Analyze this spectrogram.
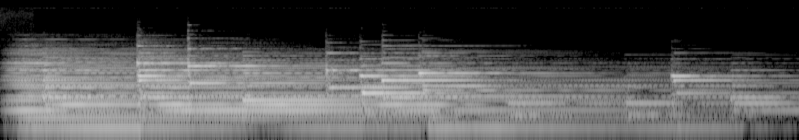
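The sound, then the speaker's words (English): Descending piano motive played on its own: several struck notes step down over sustained lower chords, moderately loud, each new note sounding with a fresh attack before the phrase fades toward the end. “is a motive in the piano that descends, and it sounds like this.”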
